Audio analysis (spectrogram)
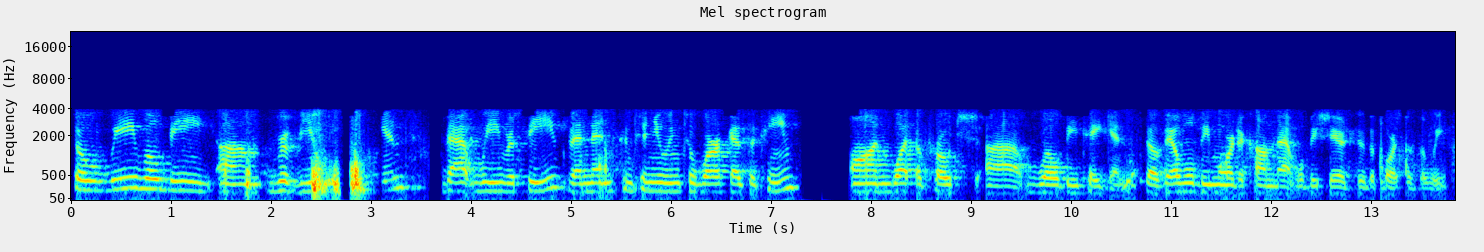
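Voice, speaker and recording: Higher-voiced male official, noisy phone line. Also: a little slow. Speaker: official answering reporters. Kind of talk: measured formal answer. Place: on a conference call.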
